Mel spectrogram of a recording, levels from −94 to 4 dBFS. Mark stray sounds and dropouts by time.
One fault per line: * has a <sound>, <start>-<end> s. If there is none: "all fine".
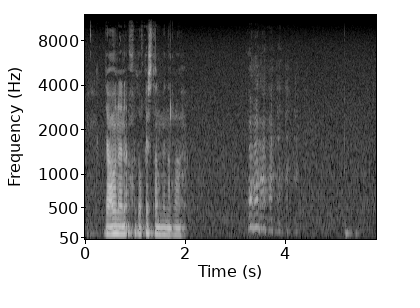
* has a laugh, 3.2-4.5 s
